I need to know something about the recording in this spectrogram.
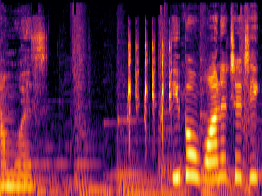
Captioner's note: happy music; lego blocks clacking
